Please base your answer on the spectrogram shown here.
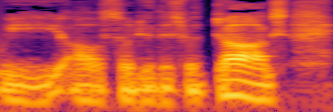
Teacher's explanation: I let you know with that quick vocal drop that I'm just tucking this idea into a larger idea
